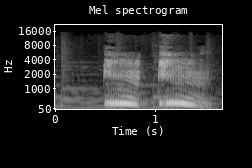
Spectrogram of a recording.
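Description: A father clears his throat in two harsh, voiced bursts, each a rough rising-then-falling rasp, separated by a short pause.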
